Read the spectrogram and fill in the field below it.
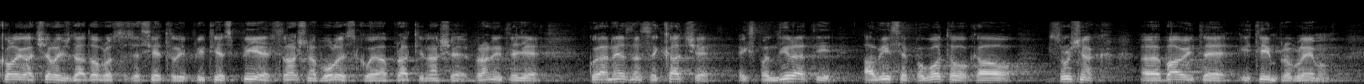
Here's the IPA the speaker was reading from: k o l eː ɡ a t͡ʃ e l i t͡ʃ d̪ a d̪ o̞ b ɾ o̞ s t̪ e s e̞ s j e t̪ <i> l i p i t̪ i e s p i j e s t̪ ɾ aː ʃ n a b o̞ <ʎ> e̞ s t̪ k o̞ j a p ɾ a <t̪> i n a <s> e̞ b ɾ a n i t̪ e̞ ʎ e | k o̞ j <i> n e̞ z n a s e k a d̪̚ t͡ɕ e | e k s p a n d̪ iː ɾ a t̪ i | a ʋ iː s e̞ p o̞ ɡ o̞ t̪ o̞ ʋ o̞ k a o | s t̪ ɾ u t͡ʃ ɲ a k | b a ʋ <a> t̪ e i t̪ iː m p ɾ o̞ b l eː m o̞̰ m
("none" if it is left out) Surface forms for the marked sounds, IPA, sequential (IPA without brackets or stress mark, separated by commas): i, l, t̪, ʃ, a, i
